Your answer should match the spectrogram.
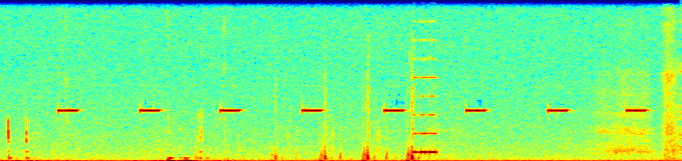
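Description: A planted bomb in a video game gives out short, evenly spaced electronic beeps about once a second, with faint clicks and game noises between them.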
